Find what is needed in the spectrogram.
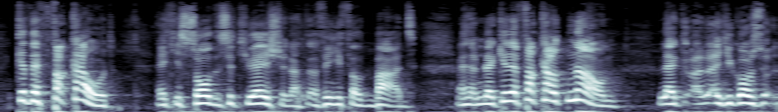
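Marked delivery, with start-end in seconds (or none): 0.1-0.9 higher, forceful retold command; angry order. Guest to intruding manager in his room, angry. 3.8-4.7 high, insistent retold demand; angry order. Guest repeating the order to hostel manager, angry.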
